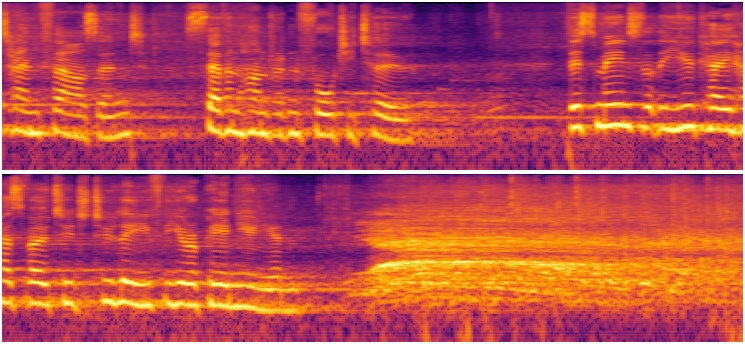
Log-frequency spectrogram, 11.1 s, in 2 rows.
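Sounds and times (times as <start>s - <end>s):
speech: 0.0s - 3.2s, 4.2s - 8.9s
crowd clapping and cheering loudly: 8.2s - 11.1s.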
